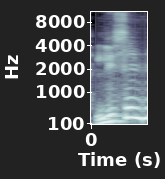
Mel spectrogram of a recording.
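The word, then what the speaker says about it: listen: लिसन टू मी, यहाँ पे T silent होता है ना, लिसन मीन्स सुनो, टू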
